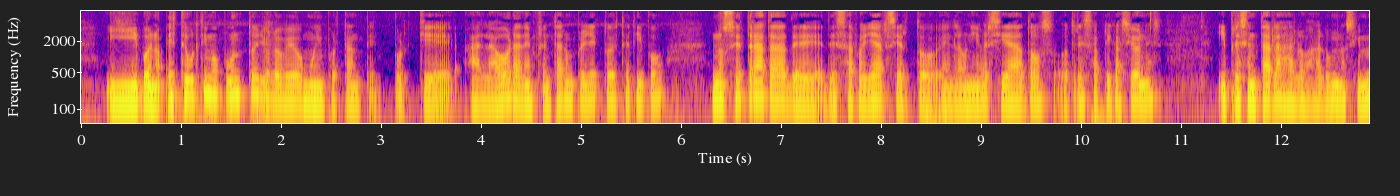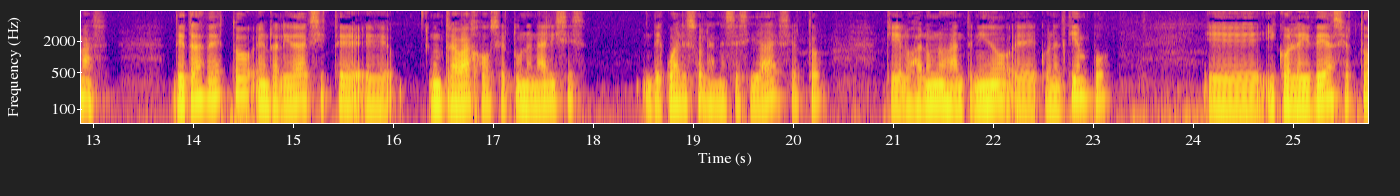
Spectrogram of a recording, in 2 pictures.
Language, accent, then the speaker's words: Spanish; Chile; now in Spain; Gonzalo y yo somos estudiantes provenientes de Chile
